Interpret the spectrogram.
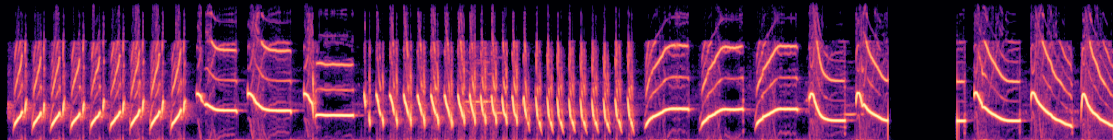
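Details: Champion canary singing steadily, a long-rolling song used as a master recording for training songbirds: fast rising strokes in a roll, then loud looping sweeps, a buzzy rapid trill, and hooked whistled notes repeated after a brief pause.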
